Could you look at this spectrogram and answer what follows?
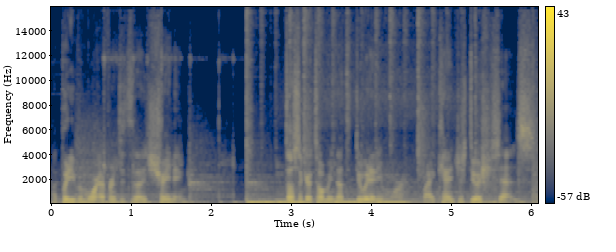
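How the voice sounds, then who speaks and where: A man's voice: mid-range voice, fast talker, music in the background. A man reading first-person story narration aloud from a visual novel. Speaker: reader of a visual novel playthrough.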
